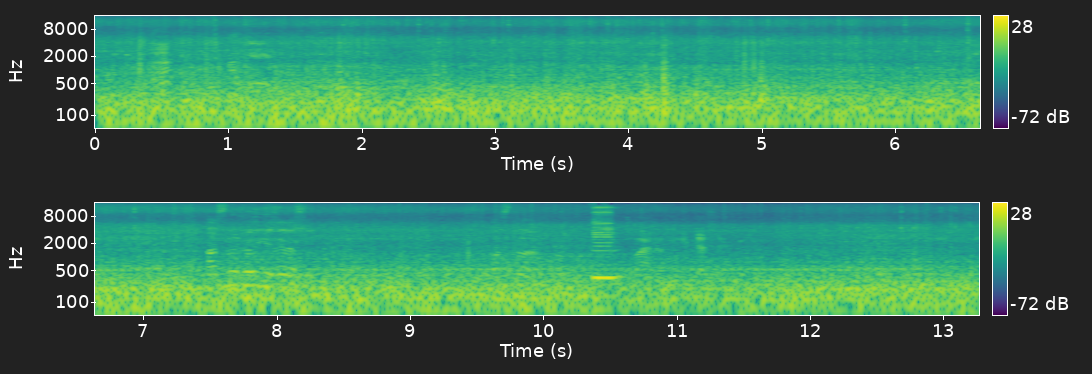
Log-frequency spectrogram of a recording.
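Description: Tyres roll over a rough road.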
